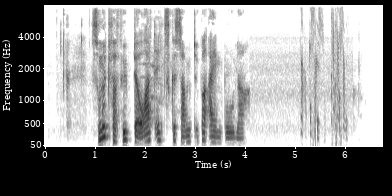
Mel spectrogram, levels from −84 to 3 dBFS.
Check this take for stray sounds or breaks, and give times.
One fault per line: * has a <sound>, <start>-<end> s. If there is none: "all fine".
* has a chirp, 5.1-6.1 s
